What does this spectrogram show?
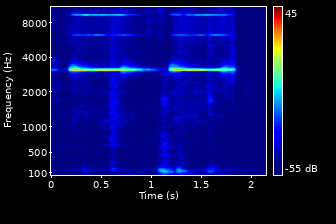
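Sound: smoke detector alarm beeping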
